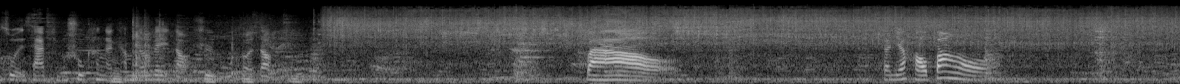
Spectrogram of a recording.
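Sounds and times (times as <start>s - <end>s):
speech: 0.1s - 3.6s, 5.9s - 6.7s, 8.8s - 10.2s
spicy beef sizzling on a hot plate: 3.2s - 11.7s.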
